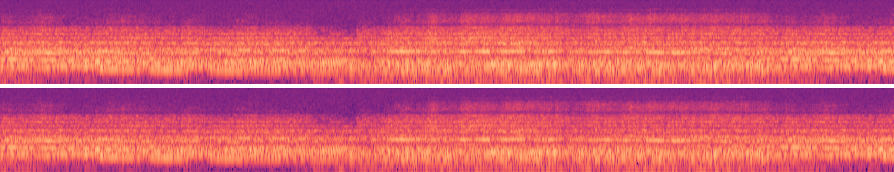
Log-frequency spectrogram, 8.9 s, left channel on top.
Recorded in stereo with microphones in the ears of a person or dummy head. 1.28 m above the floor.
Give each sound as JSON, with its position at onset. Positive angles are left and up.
{"t": 0.0, "sound": "an aircraft", "side_deg": 15}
